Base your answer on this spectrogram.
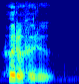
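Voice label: "huruhuru", Maori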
